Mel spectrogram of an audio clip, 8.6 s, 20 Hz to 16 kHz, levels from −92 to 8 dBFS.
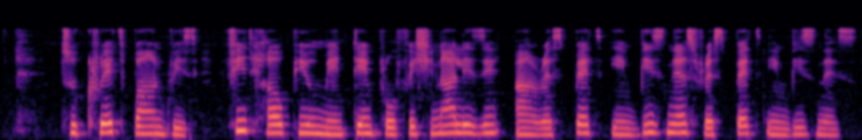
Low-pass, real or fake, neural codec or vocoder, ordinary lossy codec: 7.2 kHz; real; none; none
